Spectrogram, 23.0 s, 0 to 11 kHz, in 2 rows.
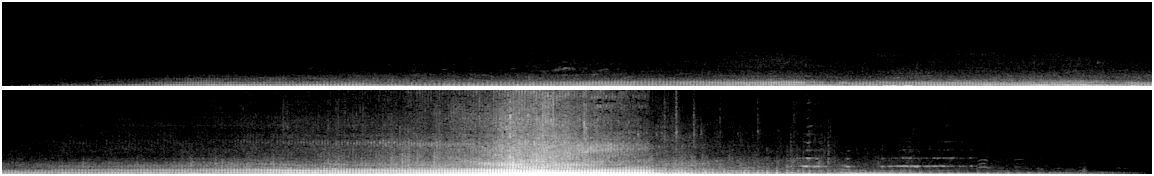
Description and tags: Jerry Honda 125 Ride Past
The sound of a Honda 125cc motorcycle riding past at around 20 mph
bike, engine, honda, motor, motorbike, motorcycle, rev, ride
